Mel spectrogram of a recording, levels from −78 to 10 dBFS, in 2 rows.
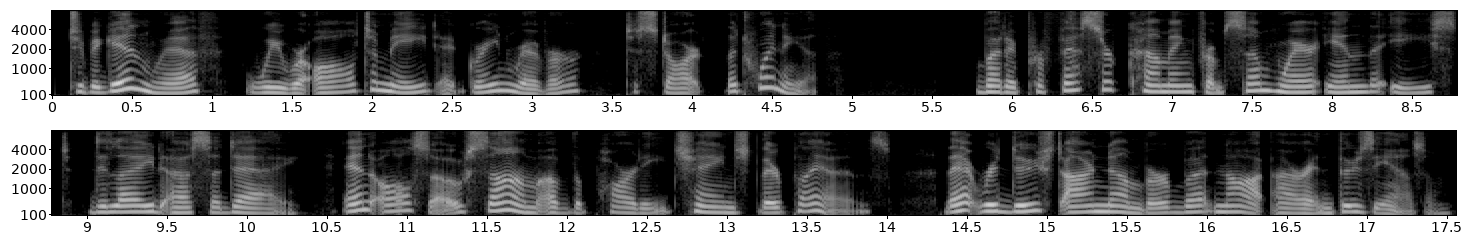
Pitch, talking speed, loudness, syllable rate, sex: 200 Hz, 155 wpm, -20 LUFS, 4.2 syllables/s, female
